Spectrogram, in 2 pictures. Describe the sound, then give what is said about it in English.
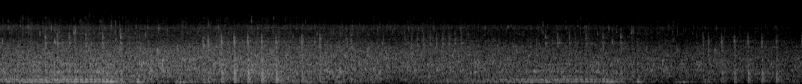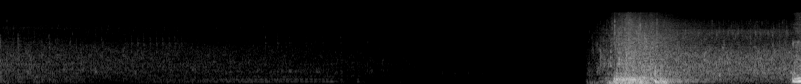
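Steady flowing water in a tunnel murmurs and trickles with a hollow, enclosed echo, gradually fading into silence, then a sudden loud burst of rushing noise begins near the end. “I'll just lie here and float down the tunnel.”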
